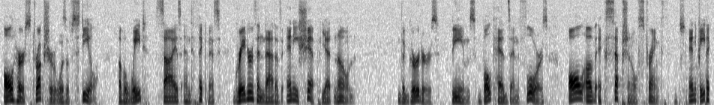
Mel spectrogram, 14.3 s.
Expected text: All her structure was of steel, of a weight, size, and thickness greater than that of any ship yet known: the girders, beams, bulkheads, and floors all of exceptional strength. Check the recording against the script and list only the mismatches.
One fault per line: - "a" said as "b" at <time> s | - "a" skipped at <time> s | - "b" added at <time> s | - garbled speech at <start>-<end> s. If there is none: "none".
- garbled speech at 13.5-14.2 s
